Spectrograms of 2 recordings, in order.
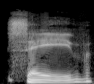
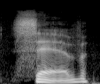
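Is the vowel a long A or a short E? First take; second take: long A; short E. First: The vowel is a long A sound. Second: The vowel is a short E sound. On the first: The speaker calls it right. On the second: The speaker calls it wrong.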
